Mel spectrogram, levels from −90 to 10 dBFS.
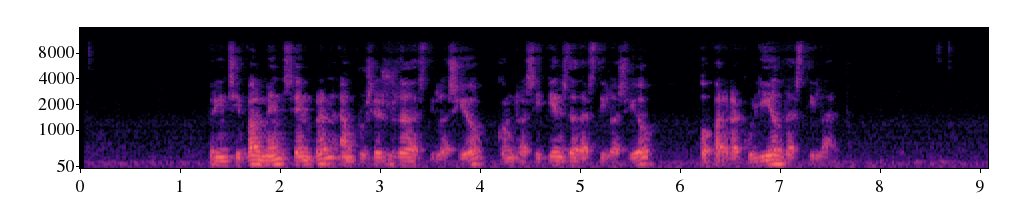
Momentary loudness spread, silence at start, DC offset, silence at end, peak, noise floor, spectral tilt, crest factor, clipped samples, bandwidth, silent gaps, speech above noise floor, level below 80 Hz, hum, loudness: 10 LU; 1.3 s; under 0.1%; 0.45 s; -8 dBFS; -57 dBFS; -6.5 dB/octave; 20 dB; under 0.1%; 11.5 kHz; none; 29 dB; -56 dBFS; none; -28 LUFS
